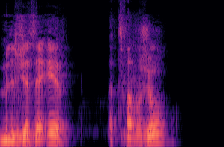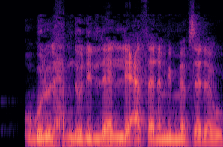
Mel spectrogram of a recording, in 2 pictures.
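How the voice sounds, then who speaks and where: A man with a Moroccan accent speaks fairly slowly at a medium pitch with ordinary pitch variation. Long pauses come often. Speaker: live stream host. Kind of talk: casual live stream chat.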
